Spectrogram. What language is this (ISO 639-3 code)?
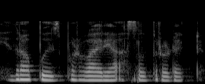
kas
